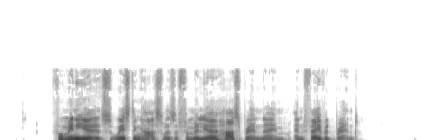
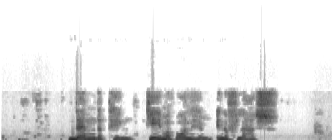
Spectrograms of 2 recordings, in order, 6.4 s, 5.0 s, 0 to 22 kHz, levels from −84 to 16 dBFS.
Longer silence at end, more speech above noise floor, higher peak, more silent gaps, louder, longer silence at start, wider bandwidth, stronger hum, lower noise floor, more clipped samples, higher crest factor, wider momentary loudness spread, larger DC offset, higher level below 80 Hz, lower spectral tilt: first, 1.1 s vs 0.15 s; first, over 69 dB vs 35 dB; about the same, -2 dBFS vs 0 dBFS; neither; second, -21 LUFS vs -13 LUFS; first, 0.85 s vs 0.05 s; first, 11.5 kHz vs 8.4 kHz; neither; first, under -90 dBFS vs -49 dBFS; neither; about the same, 20 dB vs 16 dB; first, 17 LU vs 14 LU; neither; second, -58 dBFS vs -46 dBFS; first, -5.5 dB/octave vs -3.5 dB/octave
